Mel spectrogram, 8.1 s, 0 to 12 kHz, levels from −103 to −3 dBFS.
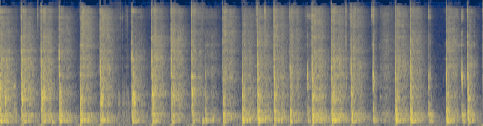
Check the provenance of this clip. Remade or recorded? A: remade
